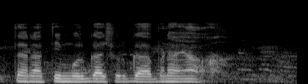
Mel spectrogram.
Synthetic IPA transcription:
t̪aɾaːt̪imʊɾɡaʃʊɾɡabəɽ̃aːjaː

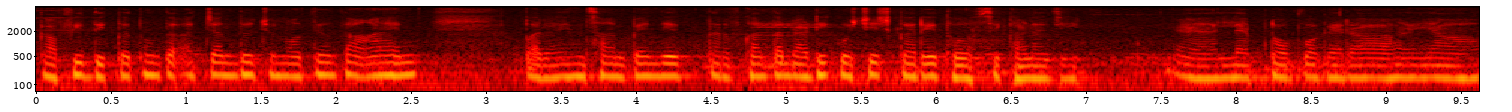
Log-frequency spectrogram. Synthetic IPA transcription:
kaːfid̪ɪkːət̪ũt̪ɐʔɐt͡ɕə̃nd̪ʊt͡ɕʊnɔːt̪ijũt̪ãaːɦɪnɪ̆ | pɐɾɪnsaːnpɐ̃ɦɪ̃ɲd͡ʑet̪ɐɾəfkʰãt̪ãɗaːɖʱikoːʃɪʃkɐɾet̪ʰosɪkʰəɽ̃ə̆d͡ʑiː | ɛ̃ːlɛːpʈɔːpʋɐɣɛːɾajaː

